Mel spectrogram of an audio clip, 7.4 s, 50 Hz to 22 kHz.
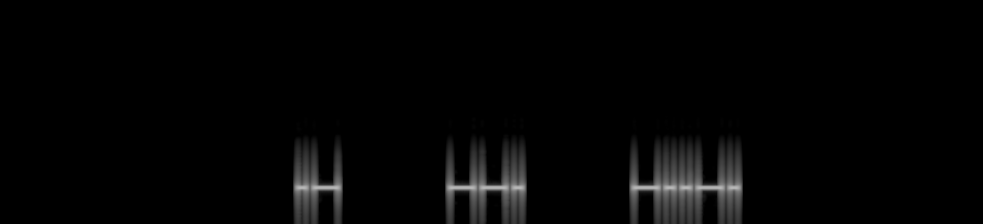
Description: Morse code, heard as a keyed tone, about 20 wpm, spaced as for 8 wpm, 690 Hz. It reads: AG/
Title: 212 Lesson 34e - Number 8 - Three Characters 20wpm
